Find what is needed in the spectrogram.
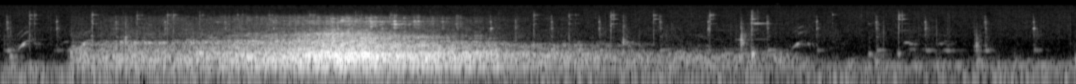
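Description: Soft, irregular ticking runs throughout, under a swell of rushing noise that builds from about half a second in, is loudest near the middle and fades away by about five seconds in.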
